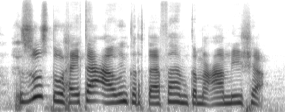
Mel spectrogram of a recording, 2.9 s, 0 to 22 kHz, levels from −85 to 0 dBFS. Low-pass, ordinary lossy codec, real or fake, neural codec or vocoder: none; none; fake; codec, 44.1 kHz, 7.8 kbps, DAC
